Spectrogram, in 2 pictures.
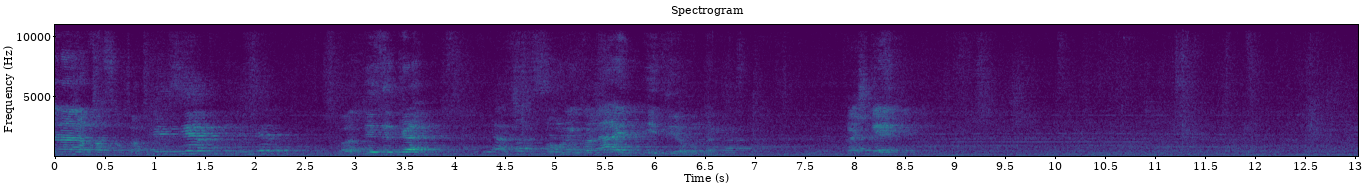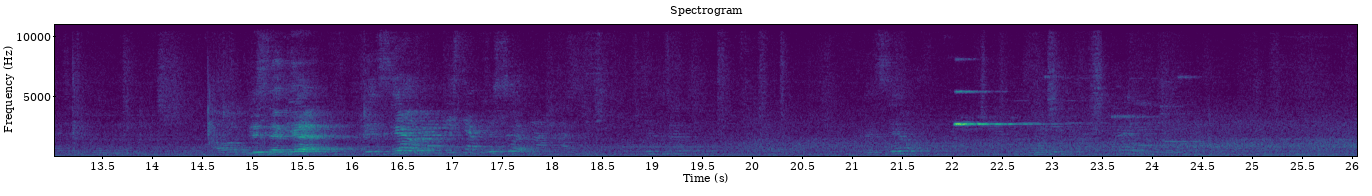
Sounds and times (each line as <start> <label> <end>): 0.0 walking through the large hall 26.0
21.8 main station is anounced 24.5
